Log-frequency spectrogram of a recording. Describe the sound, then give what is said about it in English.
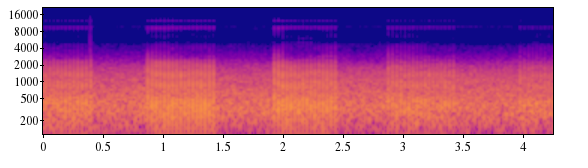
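Gulf corvina fish mating call: a dense, rapid pulsing drone like a deep purr, swelling into louder bursts about once a second in a steady alternating rhythm, with no voices. “And indeed, these fish have a beautiful, alluring, sexy, and sensual call. And I'm going to play it for you.”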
